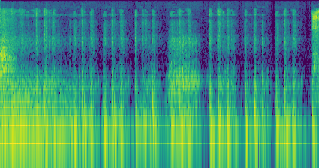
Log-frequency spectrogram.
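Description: Donkey hooves clip-clop in Minecraft, a steady run of rapid hoof steps with a brief whinny, fairly quiet and continuous.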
